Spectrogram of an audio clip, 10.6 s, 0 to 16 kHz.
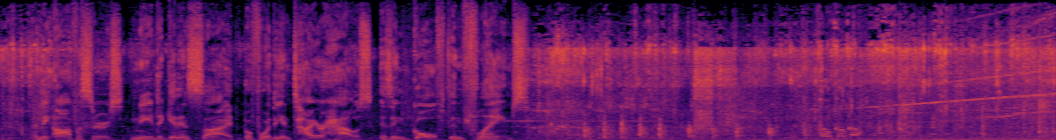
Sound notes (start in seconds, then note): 5.8 knocking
